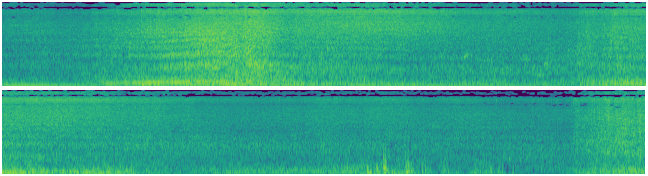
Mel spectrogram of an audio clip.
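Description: A hatchback drives into a flooded ford, its engine revving with a rising note about two seconds in. Its wheels throw up a rush of spraying water around eight seconds in. Over steady rushing floodwater, a second car starts into the water near the end.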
